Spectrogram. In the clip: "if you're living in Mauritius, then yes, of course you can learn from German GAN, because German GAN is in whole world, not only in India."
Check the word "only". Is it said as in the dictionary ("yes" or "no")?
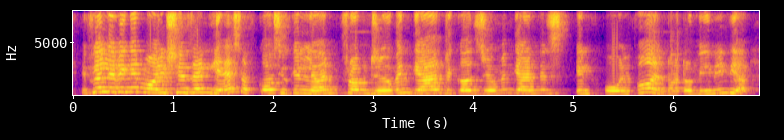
yes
